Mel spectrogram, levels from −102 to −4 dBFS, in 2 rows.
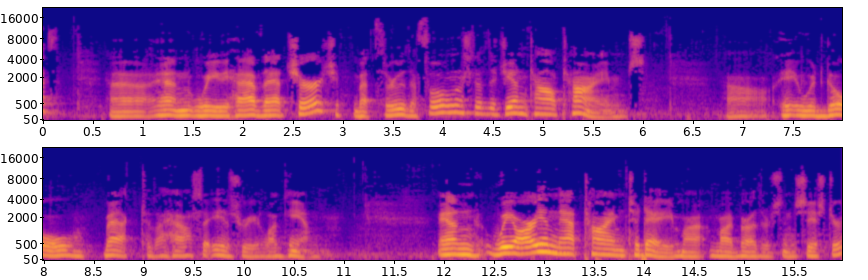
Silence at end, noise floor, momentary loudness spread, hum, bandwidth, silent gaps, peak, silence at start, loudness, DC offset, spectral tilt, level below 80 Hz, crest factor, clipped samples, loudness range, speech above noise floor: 0 s; -56 dBFS; 15 LU; none; 12.5 kHz; none; -10 dBFS; 0 s; -30 LUFS; under 0.1%; -7.5 dB/octave; -62 dBFS; 20 dB; under 0.1%; 8 LU; 27 dB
